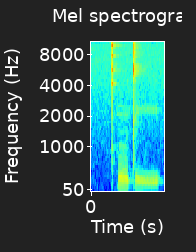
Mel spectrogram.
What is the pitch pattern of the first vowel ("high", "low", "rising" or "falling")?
low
